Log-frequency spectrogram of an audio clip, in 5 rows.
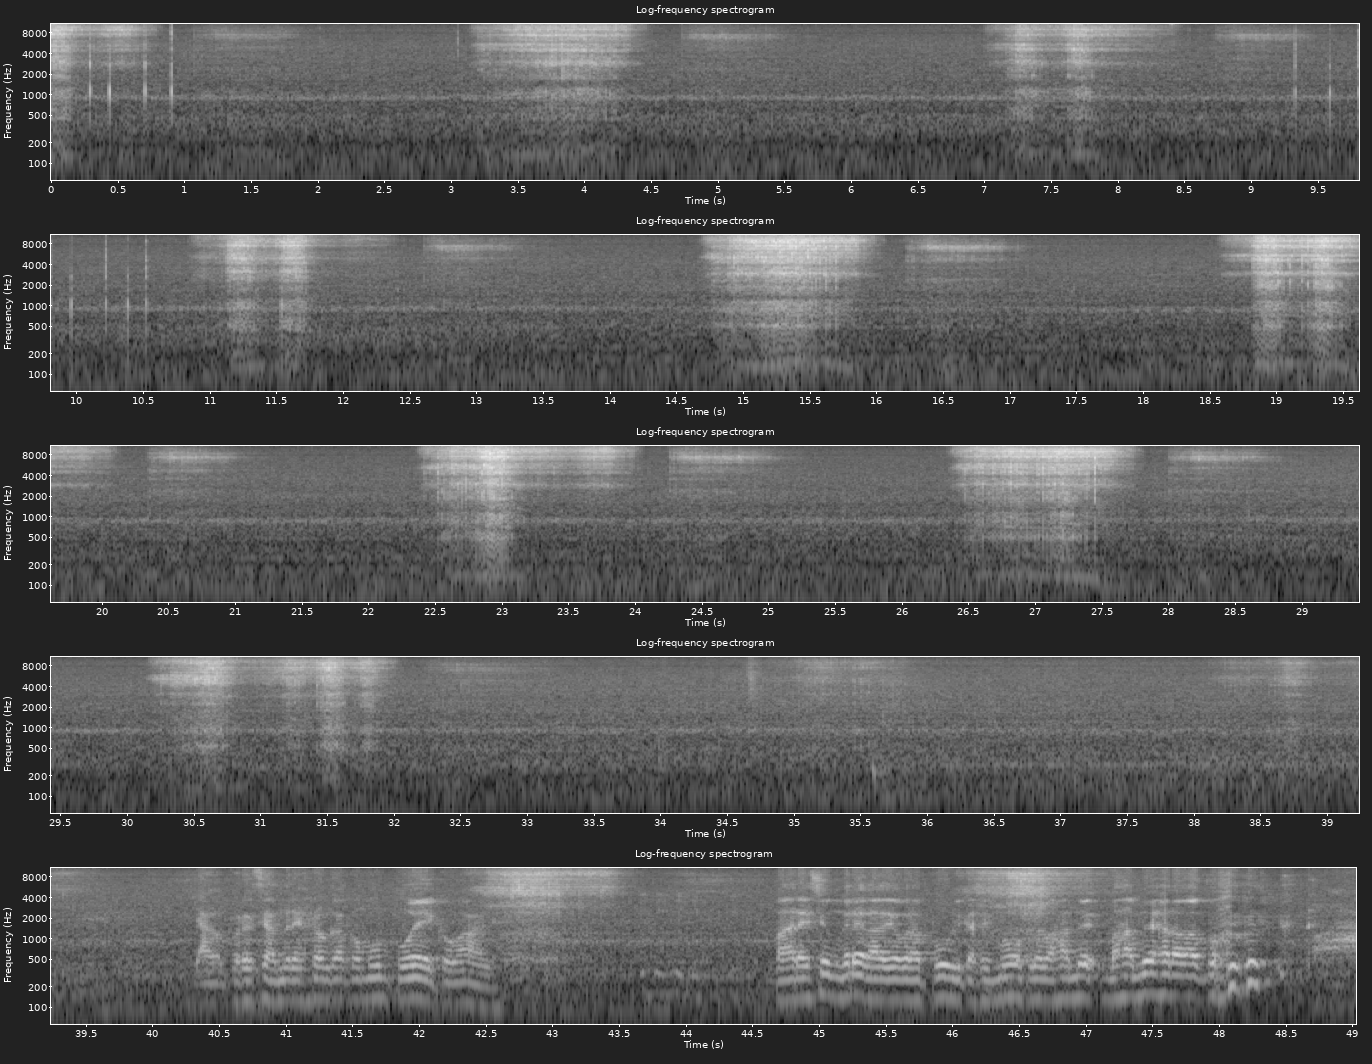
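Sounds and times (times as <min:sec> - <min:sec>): man snoring: 0:00.0 - 0:01.8, 0:03.1 - 0:05.4, 0:07.0 - 0:09.4, 0:10.9 - 0:13.3, 0:14.7 - 0:17.1, 0:18.6 - 0:21.0, 0:22.4 - 0:25.1, 0:26.3 - 0:28.8, 0:30.2 - 0:33.0, 0:34.9 - 0:35.8, 0:38.2 - 0:39.5, 0:42.4 - 0:44.1, 0:46.0 - 0:47.3.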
